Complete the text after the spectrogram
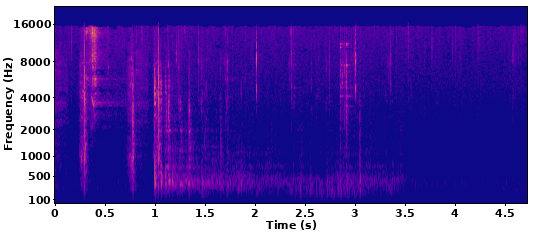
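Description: A small ball rolls along a channel with a low rumble.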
